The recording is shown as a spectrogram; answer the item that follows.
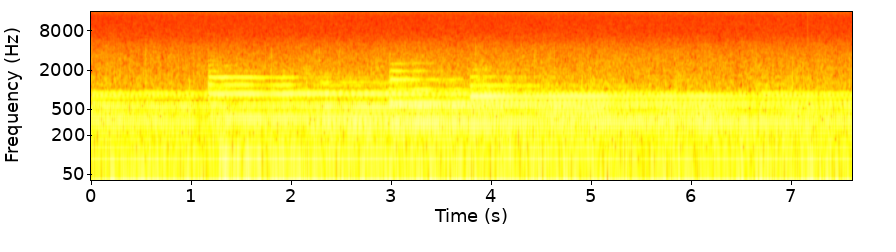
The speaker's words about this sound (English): During the last few seconds, and now, the chimes of Telecron, the modern electric timekeeper that operates from your lighting circuit, have been heralding the approach of the hour.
